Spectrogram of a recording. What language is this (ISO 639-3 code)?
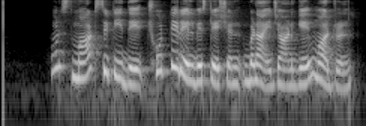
pan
